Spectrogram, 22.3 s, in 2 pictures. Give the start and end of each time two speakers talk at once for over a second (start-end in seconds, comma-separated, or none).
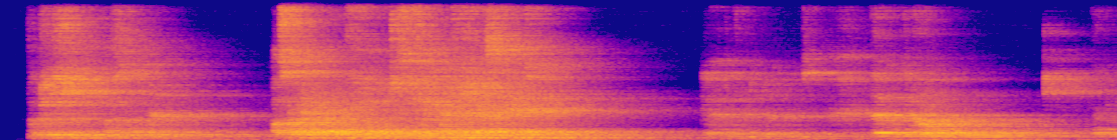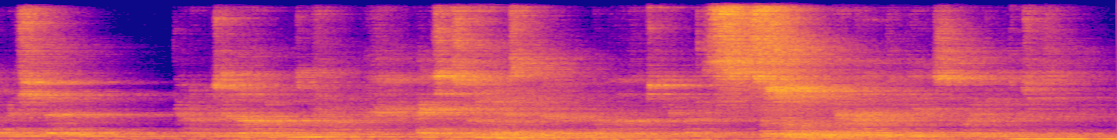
none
